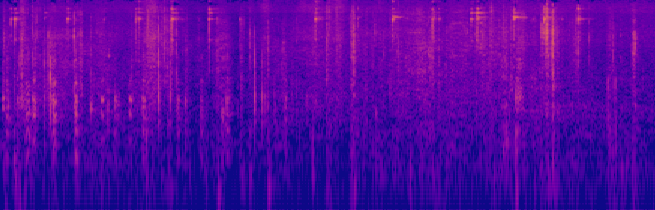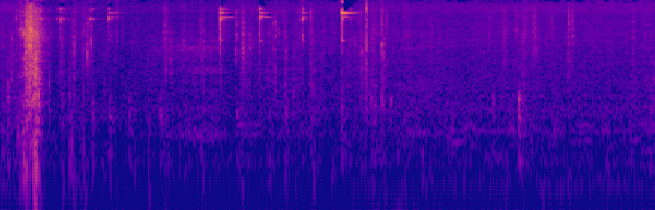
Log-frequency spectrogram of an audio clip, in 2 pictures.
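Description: Dogs roughhousing with an Australian Shepherd-mix puppy on dirt: scuffling paws and bodies, with a few short dog vocal sounds in the first second or so. There is one sharp knock a little before six seconds in.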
